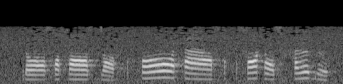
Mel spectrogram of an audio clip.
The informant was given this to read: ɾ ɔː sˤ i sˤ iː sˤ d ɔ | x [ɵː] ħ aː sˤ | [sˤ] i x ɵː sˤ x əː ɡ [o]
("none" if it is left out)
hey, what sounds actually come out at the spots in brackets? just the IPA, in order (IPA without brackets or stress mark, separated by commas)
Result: ɔː, sˤ, ɵ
